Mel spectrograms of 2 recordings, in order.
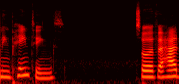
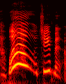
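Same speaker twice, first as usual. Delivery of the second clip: high loud cheer of victory; excited whoop; 12 semitones higher, 11 dB louder than usual. Real, not acted. Gamer cheering an unlocked achievement, whooping. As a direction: whoop it like a win.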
